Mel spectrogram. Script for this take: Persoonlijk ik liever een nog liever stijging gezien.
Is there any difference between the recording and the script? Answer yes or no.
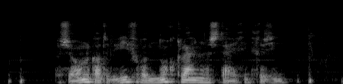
yes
